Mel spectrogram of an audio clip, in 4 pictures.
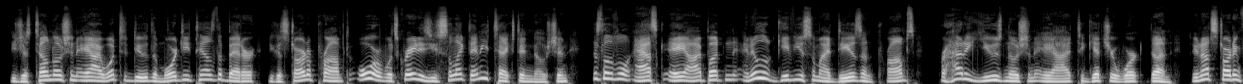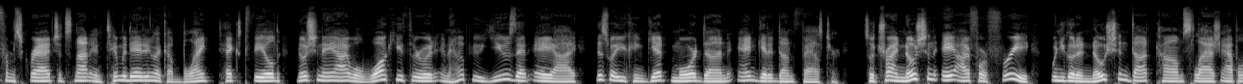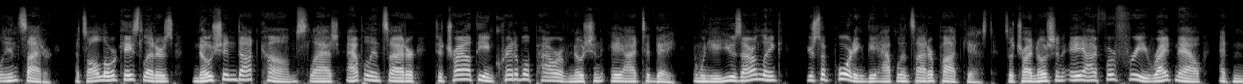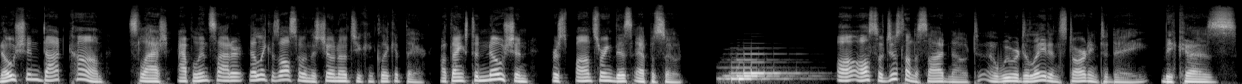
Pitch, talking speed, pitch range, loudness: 160 Hz, 225 wpm, 140-190 Hz, -14 LUFS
